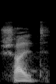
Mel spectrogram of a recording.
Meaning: first/third-person singular preterite of schelten
- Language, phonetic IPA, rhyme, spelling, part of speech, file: German, [ʃalt], -alt, schalt, verb, De-schalt.ogg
